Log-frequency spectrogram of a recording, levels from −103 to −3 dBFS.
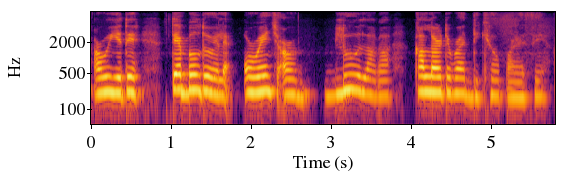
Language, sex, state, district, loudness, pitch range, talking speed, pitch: Nagamese, female, Nagaland, Kohima, -17 LUFS, 185-220 Hz, 175 wpm, 205 Hz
